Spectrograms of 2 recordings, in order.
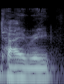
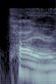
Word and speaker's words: Tyre: when it was or I keep saying Tyrie. Tyer is the correct pronunciation when Tyer was taken down but this is part of the prophets of it in 28.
